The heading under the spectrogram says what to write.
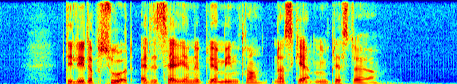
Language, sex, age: Danish, male, 32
